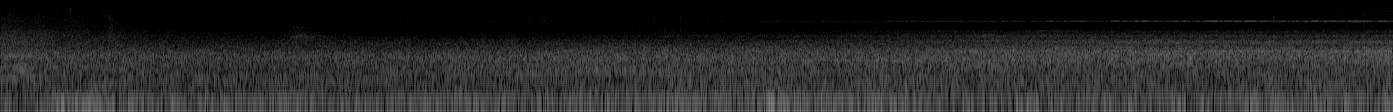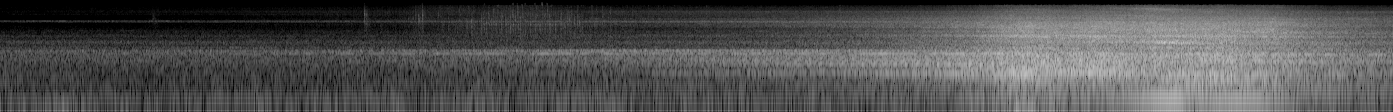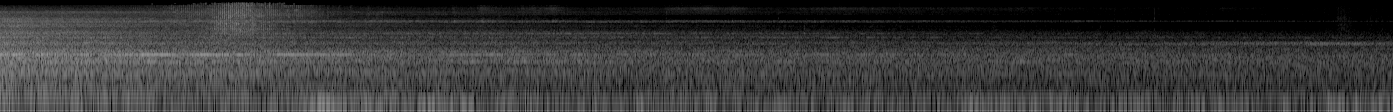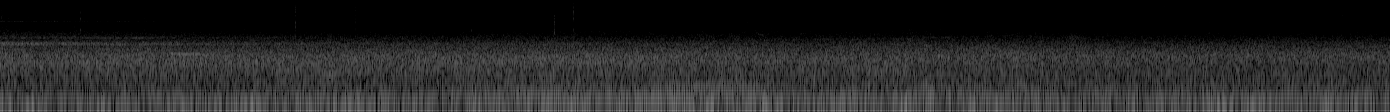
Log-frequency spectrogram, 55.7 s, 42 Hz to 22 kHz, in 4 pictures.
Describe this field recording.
Standing on a bike path facing away from the train lines, you can hear bikes coming fast downhill from right to left, and struggling slowly up from left to right. A couple of trains pass in each direction. Recorded w/ an Audio Technica BP4029 (MS stereo shotgun) into a Sound Devices 633 mixer.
